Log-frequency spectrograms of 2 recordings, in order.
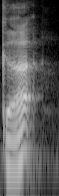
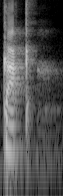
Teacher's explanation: pronouncing the word for unusual, said in Mandarin as ge, while in Middle Chinese, with the glottal stop, it was kak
